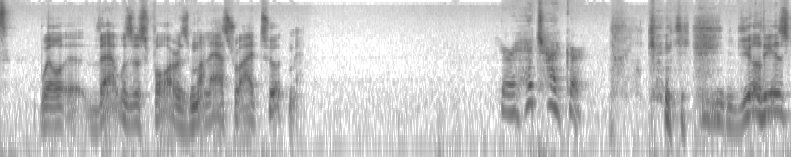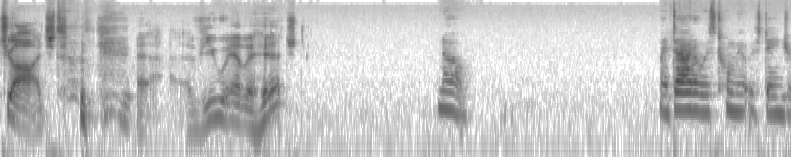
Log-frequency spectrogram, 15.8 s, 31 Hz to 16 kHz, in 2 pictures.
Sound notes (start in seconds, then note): 6.1 chuckles; 6.1 snickers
